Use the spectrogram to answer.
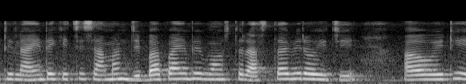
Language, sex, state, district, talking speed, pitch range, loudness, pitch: Odia, female, Odisha, Malkangiri, 140 wpm, 225-250 Hz, -16 LUFS, 235 Hz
